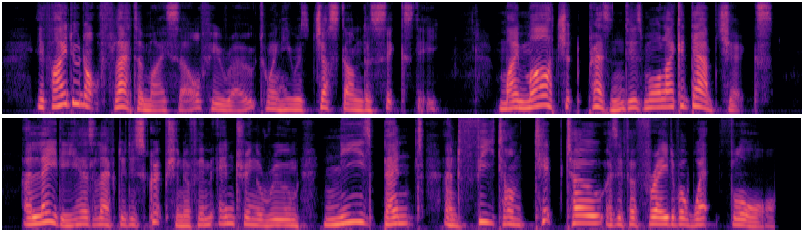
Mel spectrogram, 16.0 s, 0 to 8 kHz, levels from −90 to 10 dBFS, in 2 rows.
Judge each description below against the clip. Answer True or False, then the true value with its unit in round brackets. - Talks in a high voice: False (165 Hz)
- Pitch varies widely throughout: True (5.8 semitones)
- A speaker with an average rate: True (180 wpm)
